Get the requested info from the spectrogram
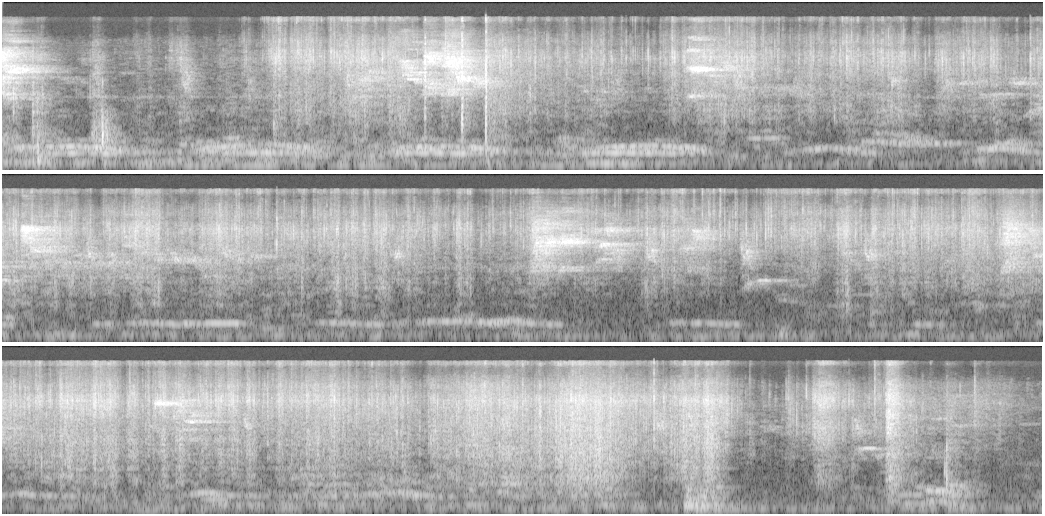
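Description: A dove cooing in a long series of short, repeated notes, with small birds chirping higher now and then.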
